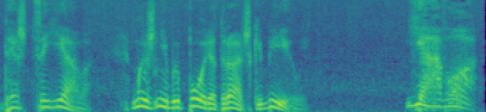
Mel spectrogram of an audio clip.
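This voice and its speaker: A man reading a children's adventure book aloud in first person, with a lively, expressive, playful delivery. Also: a little high, a little fast, husky. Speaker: audiobook narrator. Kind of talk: first-person storybook narration.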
